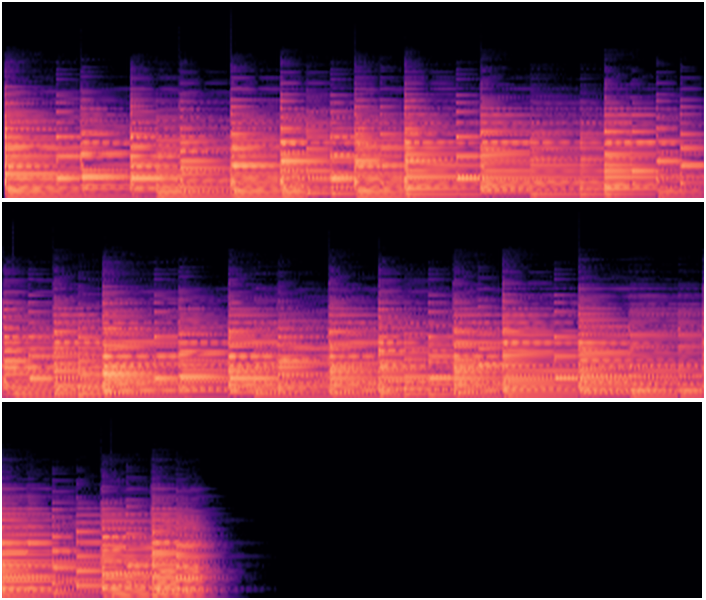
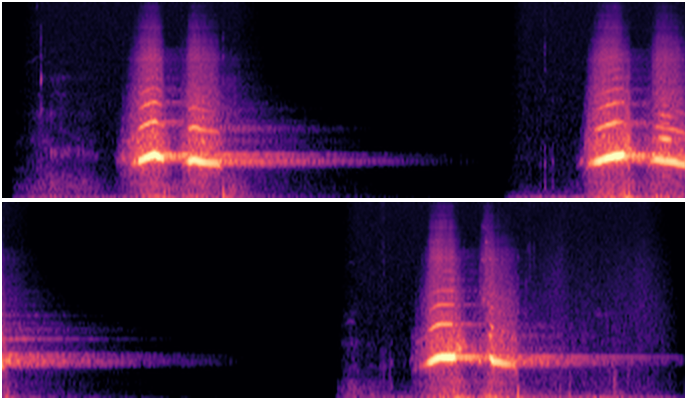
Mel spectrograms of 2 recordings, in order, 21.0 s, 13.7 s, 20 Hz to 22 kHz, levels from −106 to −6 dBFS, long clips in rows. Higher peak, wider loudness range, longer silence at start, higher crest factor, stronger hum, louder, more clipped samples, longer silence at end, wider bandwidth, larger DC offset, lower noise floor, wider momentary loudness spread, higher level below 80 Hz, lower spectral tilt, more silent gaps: second, -12 dBFS vs 0 dBFS; second, 4 LU vs 9 LU; second, 0 s vs 1.35 s; about the same, 18 dB vs 20 dB; neither; second, -30 LUFS vs -13 LUFS; neither; first, 4.85 s vs 1.7 s; second, 5.4 kHz vs 8.4 kHz; neither; second, -83 dBFS vs under -90 dBFS; second, 6 LU vs 16 LU; about the same, -52 dBFS vs -50 dBFS; first, -10.5 dB/octave vs -2 dB/octave; second, none vs 4.68-5.03 s, 9.18-9.22 s, 9.29-10.17 s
